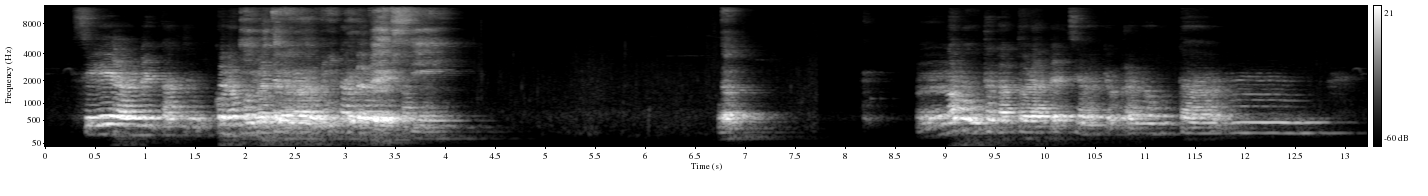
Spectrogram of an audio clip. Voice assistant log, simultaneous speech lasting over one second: present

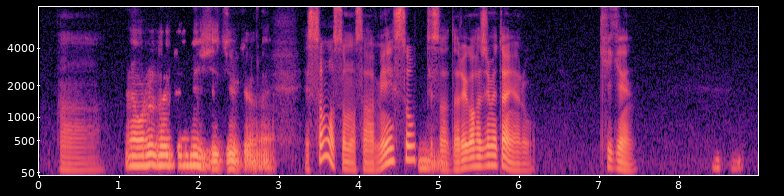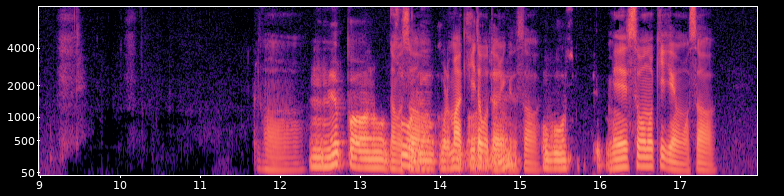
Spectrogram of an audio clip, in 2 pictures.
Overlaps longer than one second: present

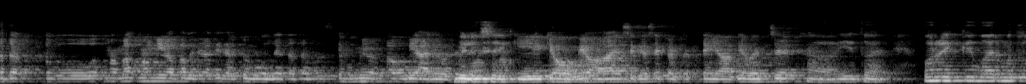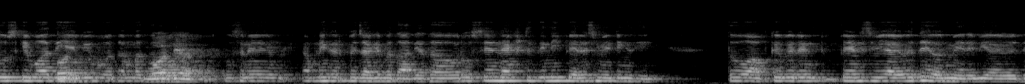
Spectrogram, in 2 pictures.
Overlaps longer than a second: none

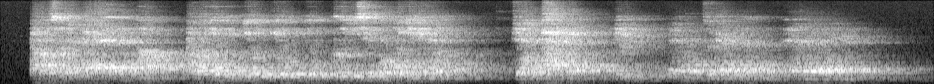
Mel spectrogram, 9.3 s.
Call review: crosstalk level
none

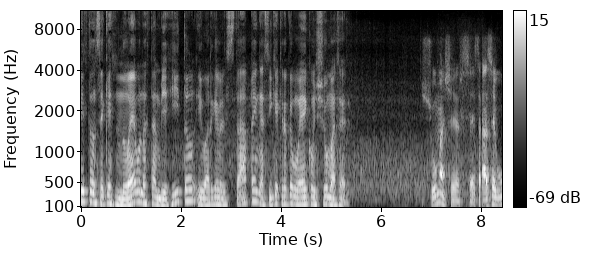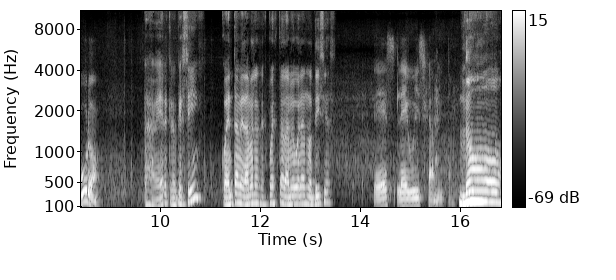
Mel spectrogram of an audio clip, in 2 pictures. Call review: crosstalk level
none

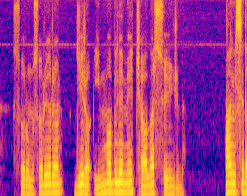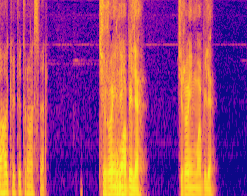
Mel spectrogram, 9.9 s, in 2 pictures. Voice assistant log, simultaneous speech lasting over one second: none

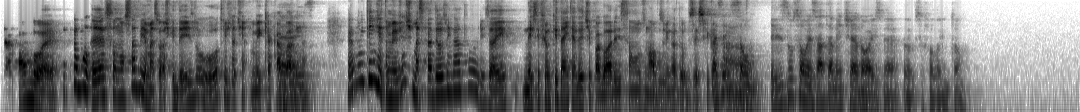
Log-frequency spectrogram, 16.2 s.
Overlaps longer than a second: none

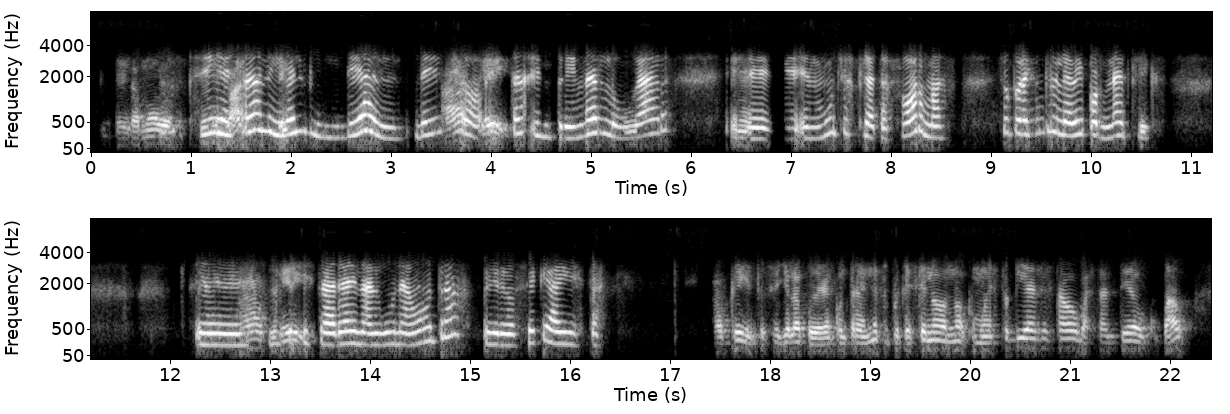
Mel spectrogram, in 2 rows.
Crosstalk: present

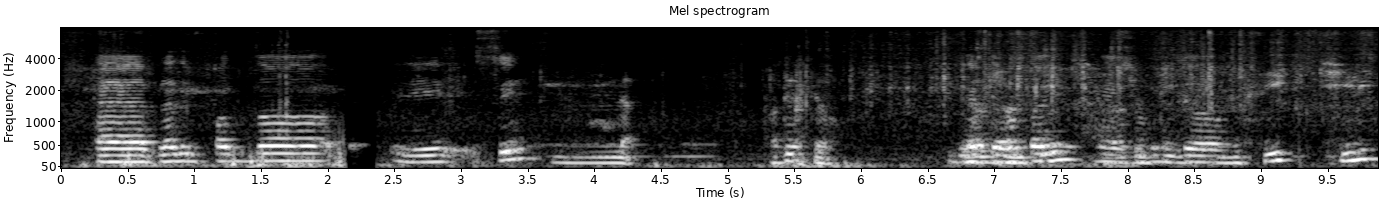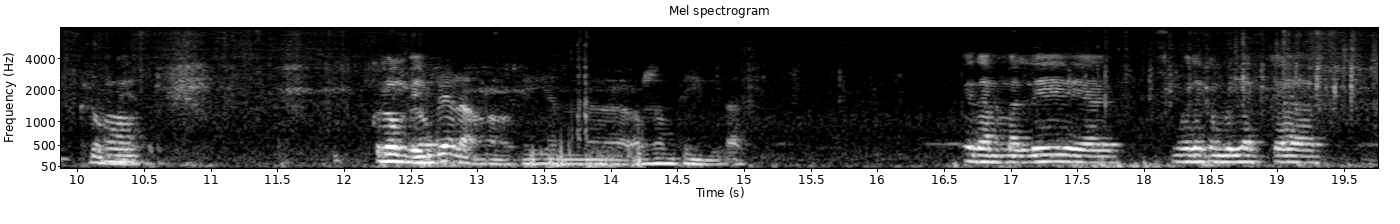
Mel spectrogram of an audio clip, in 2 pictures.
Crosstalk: present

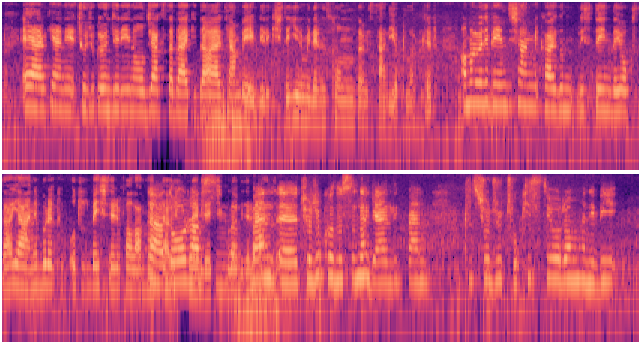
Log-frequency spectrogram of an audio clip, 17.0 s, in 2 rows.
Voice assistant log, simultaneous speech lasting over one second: present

